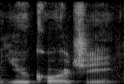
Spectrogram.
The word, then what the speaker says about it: Ogorji: Yeah, that's the correct pronunciation, though often I go by Ugorji to Americanize it.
